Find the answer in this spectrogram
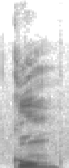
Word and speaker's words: cum: For example, the word in my country for how, it's come. More exactly, it's pronounced cum.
